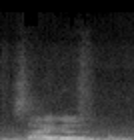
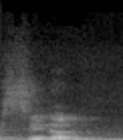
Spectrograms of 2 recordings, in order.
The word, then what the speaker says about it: Sidon: Tyre, Sidon, or Sidon. I've heard people pronounce it both ways. So apparently there is no correct way to do it.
